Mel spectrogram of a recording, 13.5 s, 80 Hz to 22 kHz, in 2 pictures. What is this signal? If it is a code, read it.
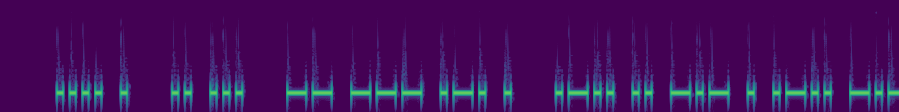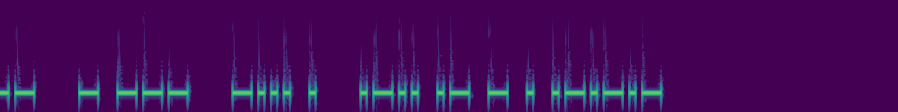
Morse code, heard as a keyed tone, about 25 wpm, 700 Hz. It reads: HE IS MORE LIKELY TO BE LATE.
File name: practice / 25wpm / Sentences with 4-Word Phrases - 25wpm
